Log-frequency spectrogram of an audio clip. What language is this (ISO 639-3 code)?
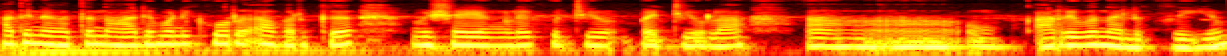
mal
